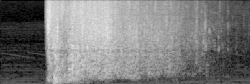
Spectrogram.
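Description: A body falls into water with a sudden loud crash, followed by violent thrashing as the water churns and sloshes for over a second before fading away. No voices.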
